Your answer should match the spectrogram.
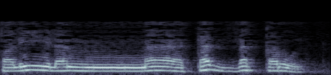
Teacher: قرأ قالون كلمة تذكرون بتشديد الذال فتصير قليلا ما تذكرون، فأصلها تتذكرون فأدغم التاء الثانية في الذال.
